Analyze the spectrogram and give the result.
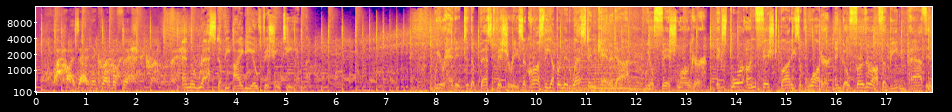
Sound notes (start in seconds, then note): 3.2 voiceover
